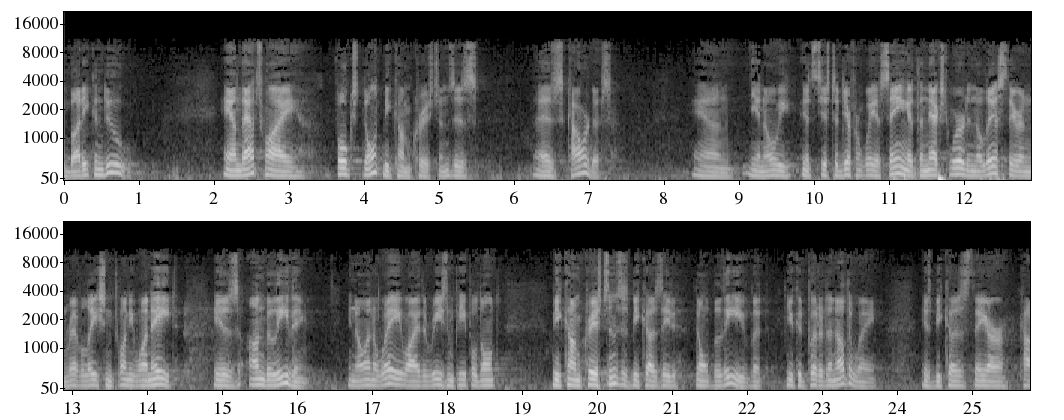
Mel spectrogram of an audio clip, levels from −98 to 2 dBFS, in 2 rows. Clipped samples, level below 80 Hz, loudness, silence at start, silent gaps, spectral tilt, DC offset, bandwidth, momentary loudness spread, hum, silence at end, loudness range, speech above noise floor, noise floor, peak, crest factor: under 0.1%; -40 dBFS; -24 LUFS; 0 s; none; -5 dB/octave; under 0.1%; 11.5 kHz; 12 LU; none; 0 s; 6 LU; 28 dB; -52 dBFS; -2 dBFS; 22 dB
